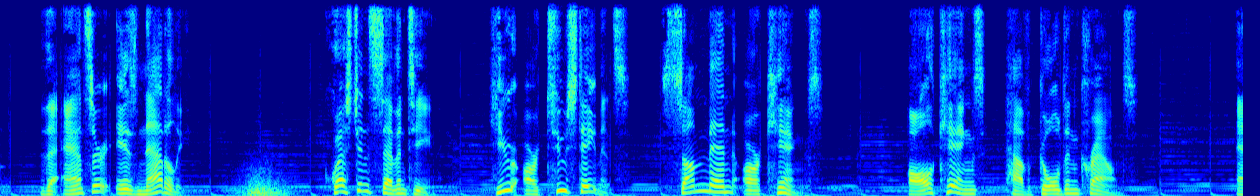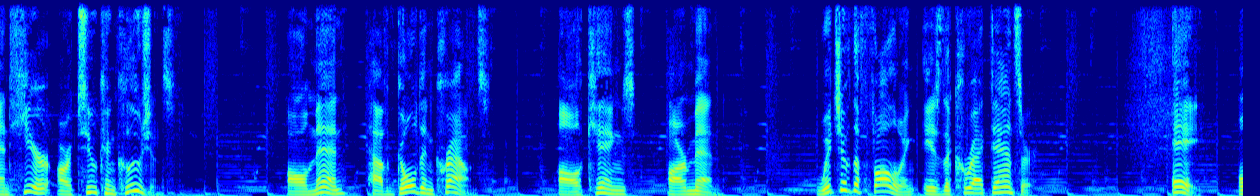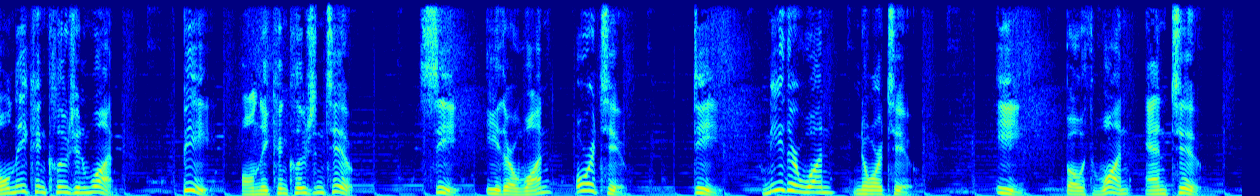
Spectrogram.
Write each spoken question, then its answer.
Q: Which of the following is the correct answer?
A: The correct answer is D.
